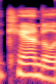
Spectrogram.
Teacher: you have to create a dark L sound. Your tongue drops down and back into your throat.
